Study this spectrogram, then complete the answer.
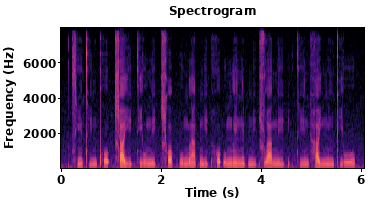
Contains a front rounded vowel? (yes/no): no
